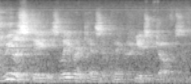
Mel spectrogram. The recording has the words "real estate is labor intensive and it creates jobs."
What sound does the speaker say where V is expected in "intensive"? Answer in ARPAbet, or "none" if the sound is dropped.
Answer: none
